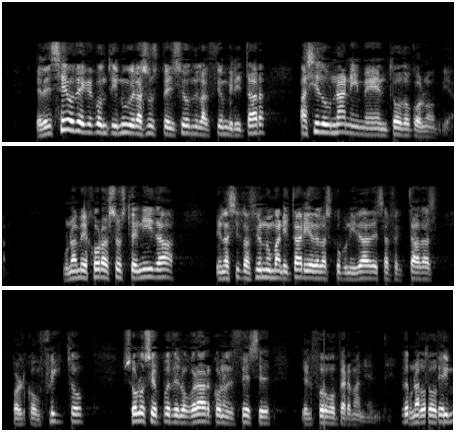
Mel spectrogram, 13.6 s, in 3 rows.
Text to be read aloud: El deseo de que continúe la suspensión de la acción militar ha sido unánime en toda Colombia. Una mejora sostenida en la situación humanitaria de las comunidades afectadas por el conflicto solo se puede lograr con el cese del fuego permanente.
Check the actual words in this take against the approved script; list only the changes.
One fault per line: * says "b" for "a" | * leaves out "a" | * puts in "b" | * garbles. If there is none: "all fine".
* garbles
